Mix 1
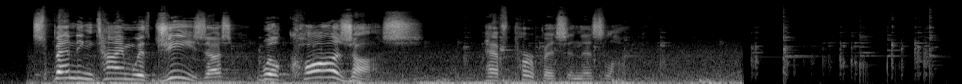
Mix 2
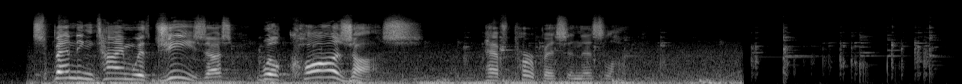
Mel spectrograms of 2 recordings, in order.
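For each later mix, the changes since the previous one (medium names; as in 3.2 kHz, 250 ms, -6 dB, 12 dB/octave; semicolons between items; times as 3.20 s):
master: add low-pass 4.6 kHz 12 dB/octave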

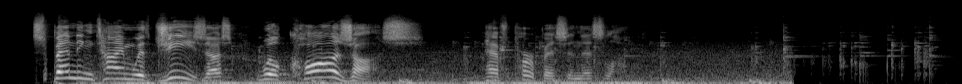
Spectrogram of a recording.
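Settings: first sound: entry +0.50 s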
